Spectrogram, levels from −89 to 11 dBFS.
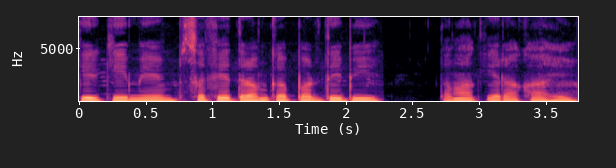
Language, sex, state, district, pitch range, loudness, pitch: Hindi, female, Arunachal Pradesh, Lower Dibang Valley, 190-205 Hz, -14 LUFS, 200 Hz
